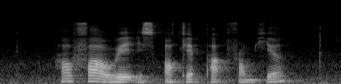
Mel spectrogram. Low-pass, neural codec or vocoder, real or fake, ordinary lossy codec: 7.2 kHz; none; real; none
